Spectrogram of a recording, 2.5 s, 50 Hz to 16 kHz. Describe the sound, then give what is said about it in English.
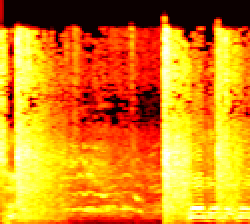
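Gunshots fired by a police officer during a clash with protesters in Hong Kong, a few sharp, loud bangs amid shouting voices. “A police officer attempting to subdue one protester, three shots are fired, and the 21-year-old falls to the ground, shot in the abdomen at point-blank range.”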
